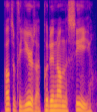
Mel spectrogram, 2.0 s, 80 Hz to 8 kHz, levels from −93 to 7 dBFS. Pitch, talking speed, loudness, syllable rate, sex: 120 Hz, 305 wpm, -16 LUFS, 7.0 syllables/s, male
